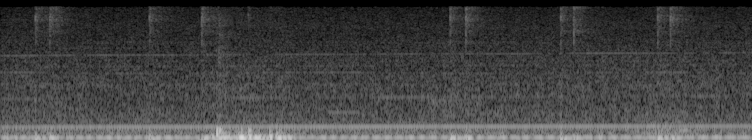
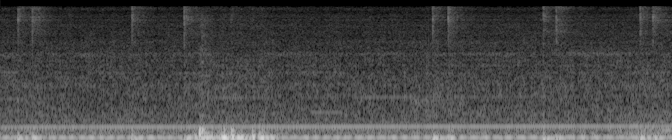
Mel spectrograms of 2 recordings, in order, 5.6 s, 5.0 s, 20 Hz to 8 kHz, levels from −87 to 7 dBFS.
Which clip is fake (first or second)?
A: second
